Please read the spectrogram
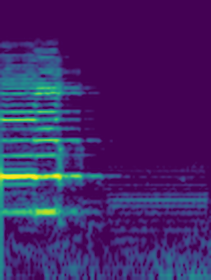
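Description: A man's voice through a PA system, holding one long steady sung note of tanḍḍamt poetry that breaks off about half a second in. Faint low murmur from the room follows.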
